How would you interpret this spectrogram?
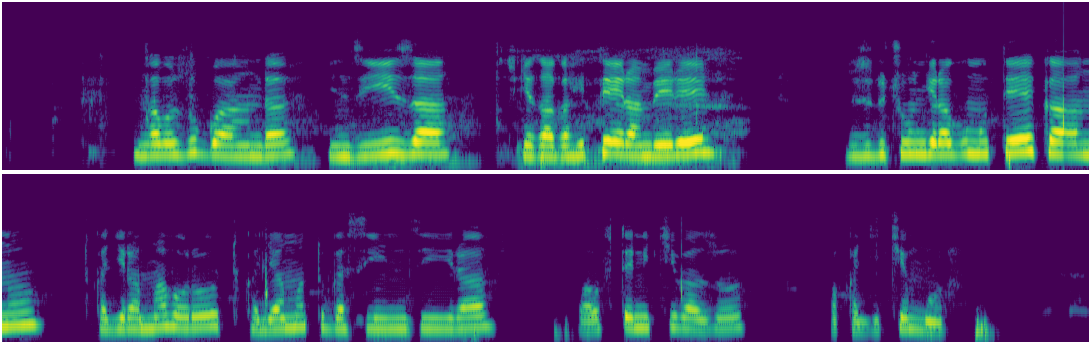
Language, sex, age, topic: Kinyarwanda, female, 25-35, government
